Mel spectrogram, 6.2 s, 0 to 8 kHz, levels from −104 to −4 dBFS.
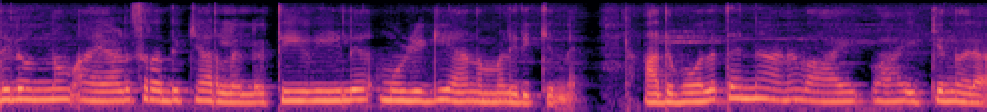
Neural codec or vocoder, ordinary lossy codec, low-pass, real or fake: none; none; 7.2 kHz; real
